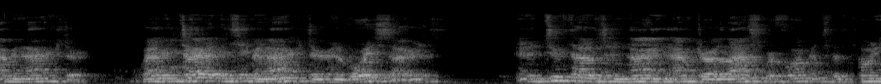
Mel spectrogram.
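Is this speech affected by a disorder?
Yes: oral cancer; base of tongue.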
